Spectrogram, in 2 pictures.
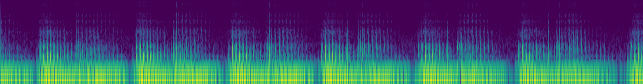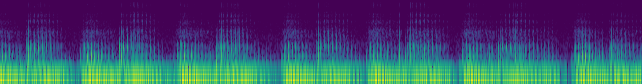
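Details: Cat purr meant for relaxing and sleeping, a deep vibrating rumble that swells and fades about once a second in regular breathing cycles, heard alone with a quiet background.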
